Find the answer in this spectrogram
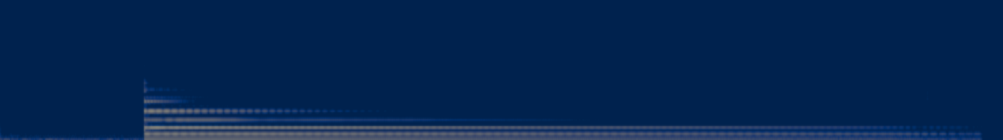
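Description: Metal singing bowl struck once about two seconds in, then ringing on with a steady low tone and brighter higher overtones, slowly fading.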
